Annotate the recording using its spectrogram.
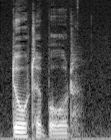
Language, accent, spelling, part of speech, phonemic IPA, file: English, UK, daughterboard, noun, /ˈdɔːtəbɔː(ɹ)d/, En-uk-daughterboard.ogg
- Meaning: A circuit board that is an extension of a motherboard or other card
